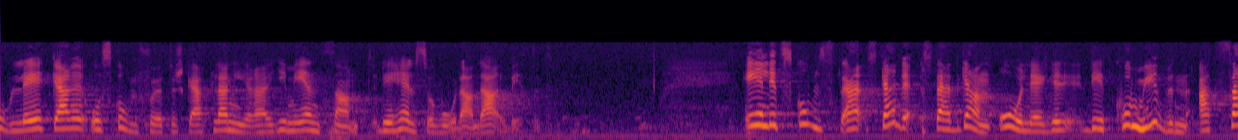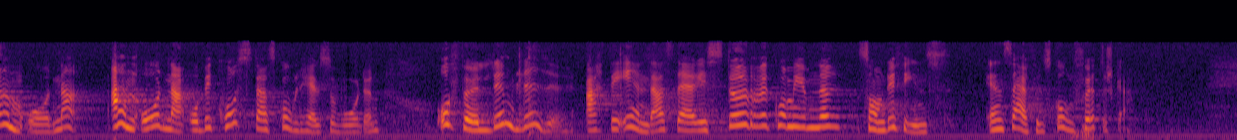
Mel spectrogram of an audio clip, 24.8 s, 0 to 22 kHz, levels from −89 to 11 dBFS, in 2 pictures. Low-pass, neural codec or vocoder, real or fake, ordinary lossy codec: 7.2 kHz; none; real; none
